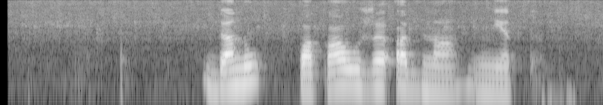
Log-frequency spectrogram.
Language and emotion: Russian, neutral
